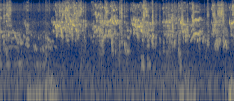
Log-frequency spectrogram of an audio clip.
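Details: Budgerigars start quietly, then burst into loud, scratchy warbling chatter in several surges separated by short lulls, with a few squawk-like notes.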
